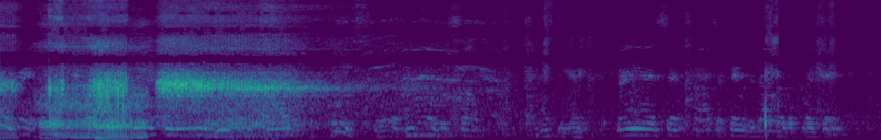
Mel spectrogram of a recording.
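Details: Adult man snoring while sleeping: loud harsh rattling snore fading into quieter noisy breaths, faint background sounds.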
